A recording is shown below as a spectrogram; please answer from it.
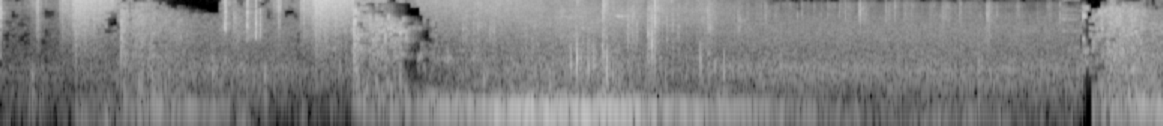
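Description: Explosions set off in a bunker during a video game tutorial: scattered sharp bursts lead into a loud, deep rumbling blast that swells in the middle, then fades to a lingering low roar before one more burst at the end.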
